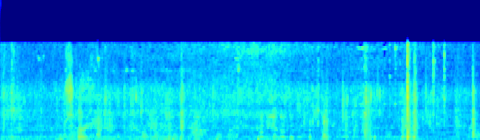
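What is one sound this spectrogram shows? Many adult passengers chatter all around at close range.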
